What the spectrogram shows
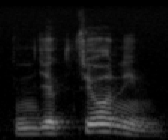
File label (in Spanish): "inyección", Mayo; Mundo moderno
